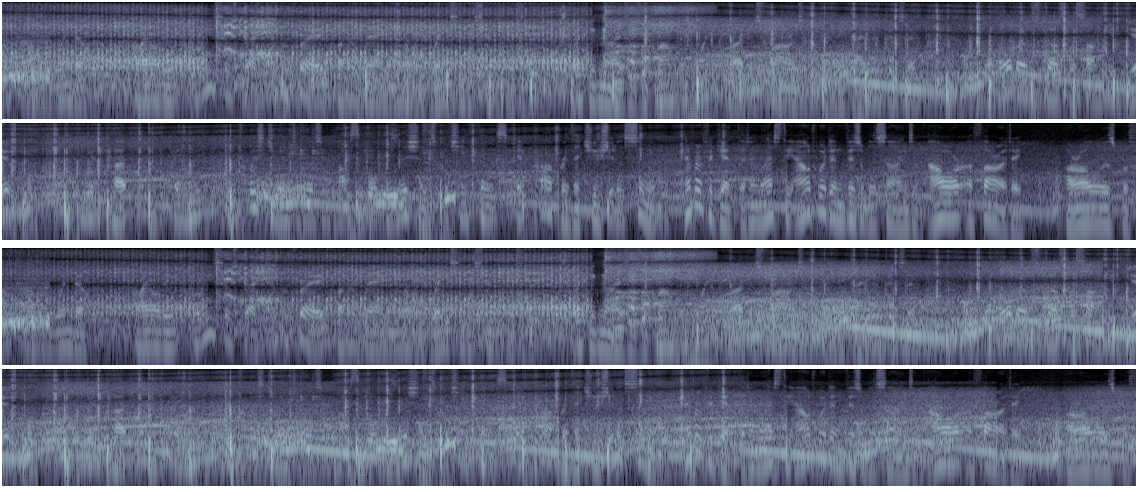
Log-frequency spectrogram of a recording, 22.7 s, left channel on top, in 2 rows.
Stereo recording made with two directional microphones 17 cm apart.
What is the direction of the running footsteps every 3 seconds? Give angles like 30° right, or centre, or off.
off, 60° left, 50° left, 10° left, 20° right, 50° right, 60° right, off.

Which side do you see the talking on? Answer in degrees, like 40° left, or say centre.
10° left.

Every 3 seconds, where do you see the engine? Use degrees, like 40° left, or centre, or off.
40° left, 10° left, 10° right, 30° right, 40° right, 50° right, 60° right, 60° right.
